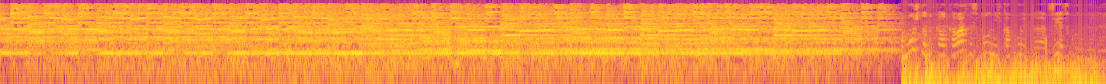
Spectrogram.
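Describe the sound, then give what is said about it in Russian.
Church bells peal loudly, many overlapping bronze tones ringing together in a dense, continuous wash for about thirteen seconds before cutting abruptly to a low rumbling noise. “Здесь уже зависит от того, какие колокола.”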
